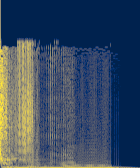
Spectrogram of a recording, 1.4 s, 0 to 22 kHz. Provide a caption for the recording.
Hardstyle / Hardcore Kick
A new Kick made form scratch. enjoy! (made for 195 BPM)
i would love to hear your results.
